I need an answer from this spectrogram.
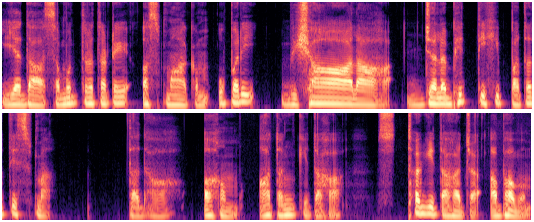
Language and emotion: Sanskrit, fearful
